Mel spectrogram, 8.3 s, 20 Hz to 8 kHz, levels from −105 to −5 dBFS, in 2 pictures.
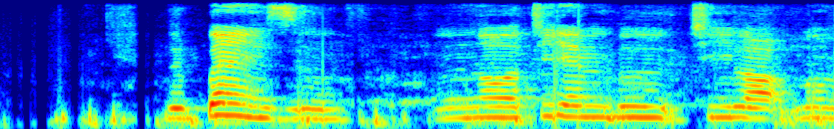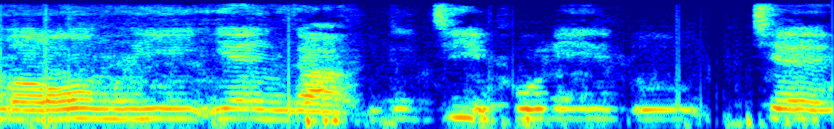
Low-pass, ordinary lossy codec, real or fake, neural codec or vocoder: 7.2 kHz; Opus, 64 kbps; fake; vocoder, 44.1 kHz, 128 mel bands, Pupu-Vocoder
